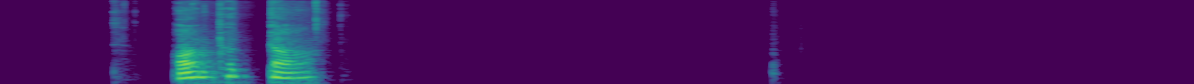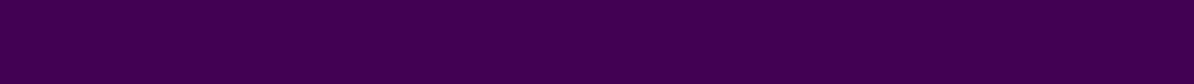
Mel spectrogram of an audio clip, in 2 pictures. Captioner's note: speaking in foreign language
